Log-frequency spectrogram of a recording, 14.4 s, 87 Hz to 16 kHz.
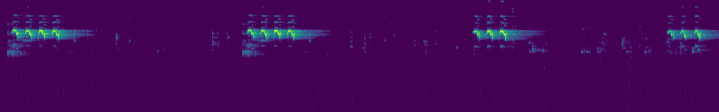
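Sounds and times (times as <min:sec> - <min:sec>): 
red-billed leiothrix singing: 0:00.1 - 0:02.5, 0:04.2 - 0:07.5, 0:09.4 - 0:14.3.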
